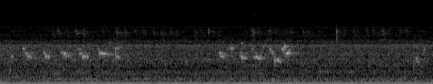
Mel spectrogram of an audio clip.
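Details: Male budgerigar, ten years old, kept as a pet, playing and imitating the sound of flowing water on a cool Monday; soft, bubbly chirping clusters in two bursts, trickling and uneven, over a steady low background hum.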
